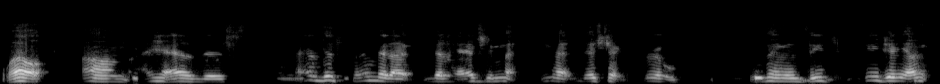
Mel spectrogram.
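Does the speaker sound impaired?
Yes: cerebral palsy; quadriplegic from birth, brain injury from brain bleed at birth, arms and legs affected, cannot walk.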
